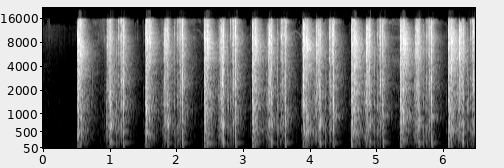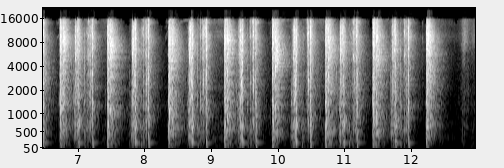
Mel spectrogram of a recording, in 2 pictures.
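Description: A CYMA CM.350 airsoft shotgun fires sharp, loud snapping shots in a rapid steady series, dozens of close cracks in quick succession, then a short gap before the last few, the final shot fired empty.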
